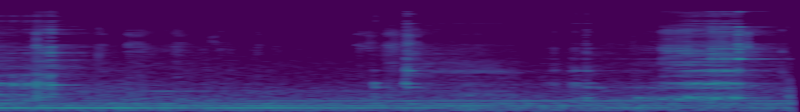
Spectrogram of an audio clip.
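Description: Blunt knife blade dragging through window tint film on glass, a few faint scraping strokes; it cuts like sandpaper because the blade is worn out.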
